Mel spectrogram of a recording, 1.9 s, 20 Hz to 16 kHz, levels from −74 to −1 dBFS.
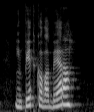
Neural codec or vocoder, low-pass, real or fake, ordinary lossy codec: codec, 44.1 kHz, 7.8 kbps, DAC; 14.4 kHz; fake; none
